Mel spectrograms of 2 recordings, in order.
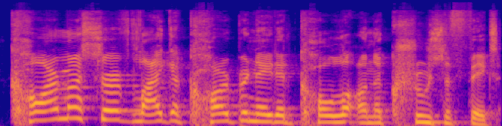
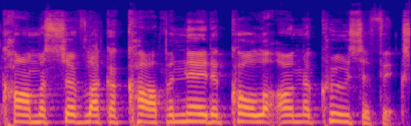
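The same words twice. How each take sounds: First: It is said in the speaker's own American accent. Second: It is said in an imitated British accent. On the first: The line lands less hard. The speaker calls it wrong. "like I'm saying it in my accent" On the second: The line hits harder. The speaker calls it right. "when you say it with a British accent"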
